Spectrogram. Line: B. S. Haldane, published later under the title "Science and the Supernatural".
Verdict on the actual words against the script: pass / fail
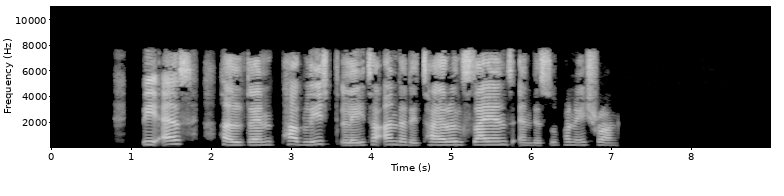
pass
